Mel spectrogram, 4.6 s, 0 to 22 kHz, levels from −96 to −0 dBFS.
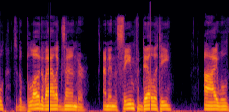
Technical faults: gap between stream segments

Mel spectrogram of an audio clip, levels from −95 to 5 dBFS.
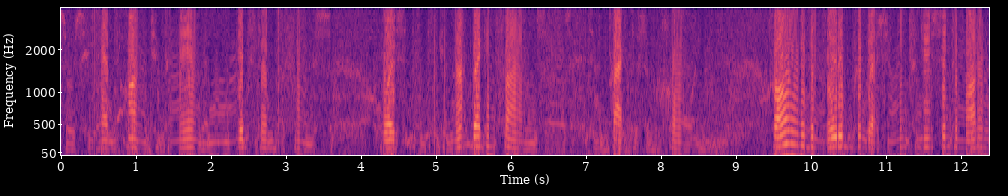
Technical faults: mu-law and A-law mixed up

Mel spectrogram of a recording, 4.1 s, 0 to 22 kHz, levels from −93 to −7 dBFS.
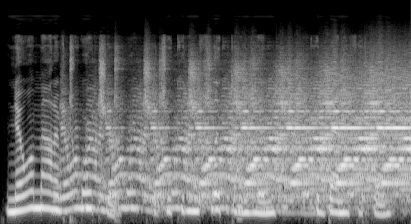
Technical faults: feedback echo between two devices

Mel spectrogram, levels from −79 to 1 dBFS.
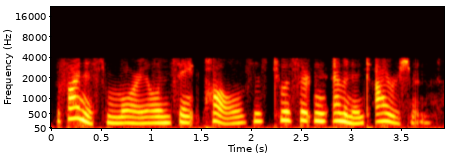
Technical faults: GSM full-rate codec

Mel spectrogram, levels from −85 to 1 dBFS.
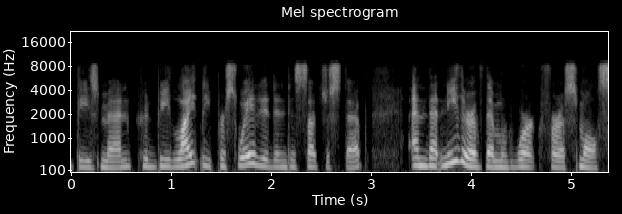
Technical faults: Opus voice compression

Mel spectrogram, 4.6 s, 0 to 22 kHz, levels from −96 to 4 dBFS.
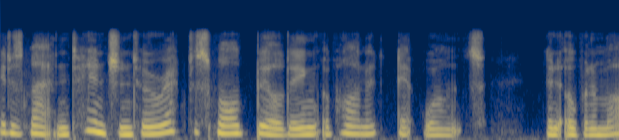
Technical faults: none

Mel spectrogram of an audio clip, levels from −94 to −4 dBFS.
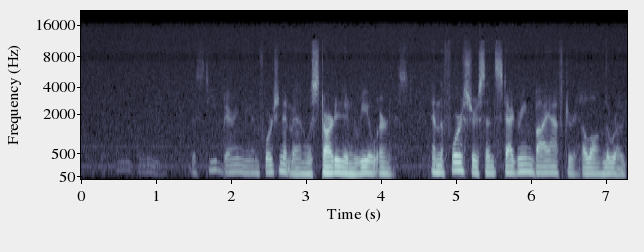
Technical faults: none

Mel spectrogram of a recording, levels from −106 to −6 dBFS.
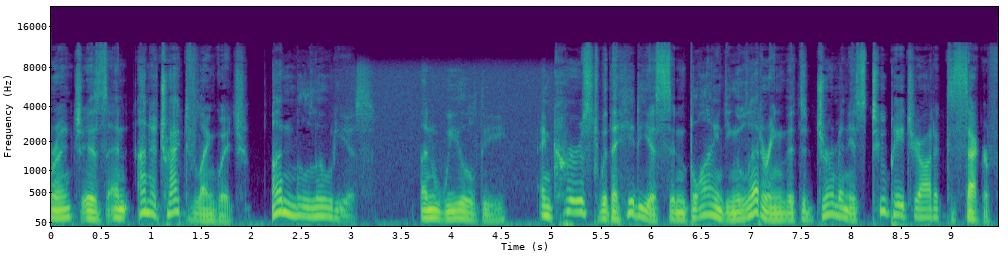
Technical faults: digital radio blending to analogue

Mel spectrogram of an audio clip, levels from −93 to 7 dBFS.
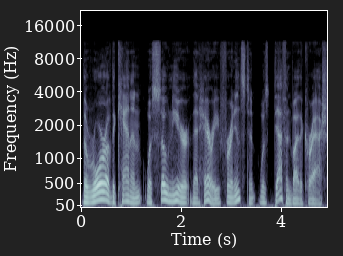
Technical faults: none

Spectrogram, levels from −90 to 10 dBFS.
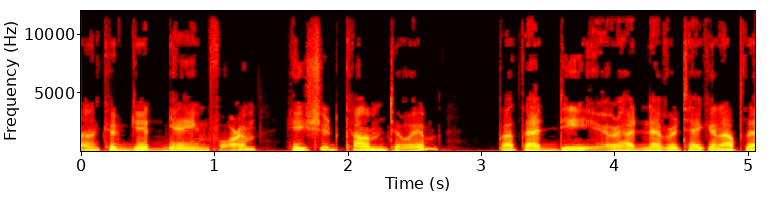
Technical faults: robotic sound from repeated short buffers

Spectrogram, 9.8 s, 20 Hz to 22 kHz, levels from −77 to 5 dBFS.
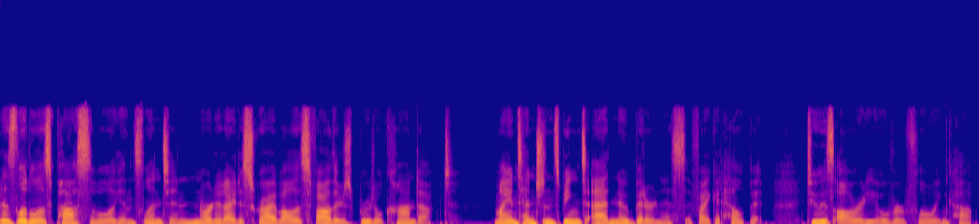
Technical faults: none

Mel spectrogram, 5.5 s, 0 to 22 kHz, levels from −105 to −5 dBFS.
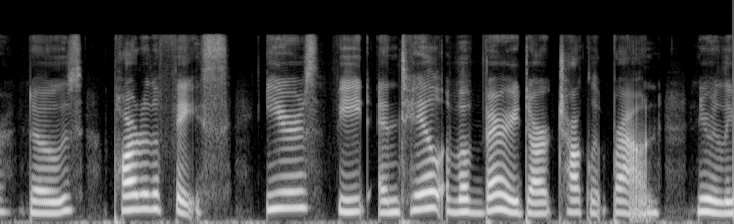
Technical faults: none

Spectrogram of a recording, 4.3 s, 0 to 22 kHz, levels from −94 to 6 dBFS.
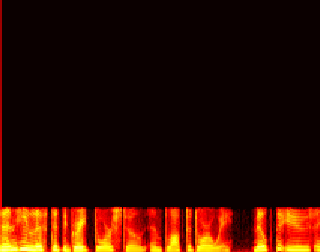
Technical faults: microphone overload; microphone volume stepped down

